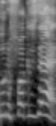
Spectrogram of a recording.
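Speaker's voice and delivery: high, alarmed, startled yell.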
